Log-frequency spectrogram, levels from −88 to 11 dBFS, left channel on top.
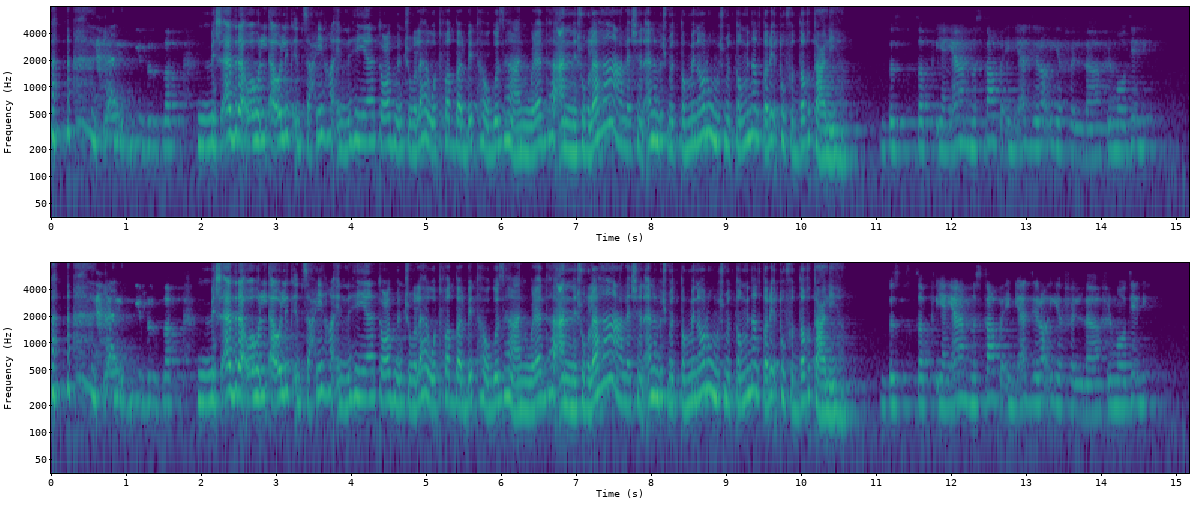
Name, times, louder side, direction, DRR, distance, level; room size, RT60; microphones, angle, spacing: voice 1, 0.0-1.0 2.0-10.7, right 1 dB, 15° right, 0.9 m, -30 dB
voice 2, 0.6-1.9 2.2-2.4 11.1-14.6, right 2 dB, 70° right, 2.1 m, -38 dB
25.0 x 24.0 x 6.9 m
head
